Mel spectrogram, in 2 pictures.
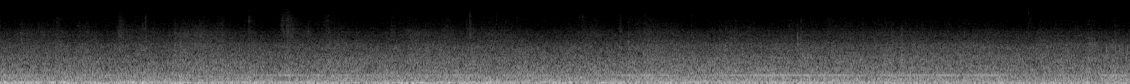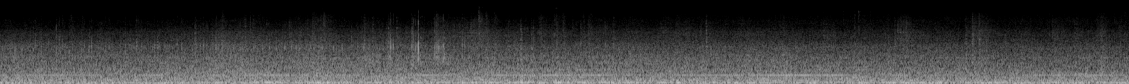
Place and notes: Fieldrecording by Laura Loaspio
zoom H4n
Documentaire one-take fieldrecording doorheen de voetgangerstunnel van Antwerpen:
van rechteroever (de stad) naar linkeroever (buiten de stad) van Antwerpen. Opgenomen op een warme dag in April waardoor er heel veel fietsende toeristen richting de stad trokken. Interessant aan deze plaats zijn de oer oude houten roltrappen die nog net klinken zoals vroeger omdat ze niet worden beïnvloed door geluiden van buitenaf en anderzijds de specifieke akoestiek van deze tunnel.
